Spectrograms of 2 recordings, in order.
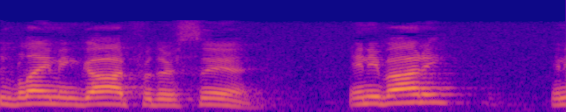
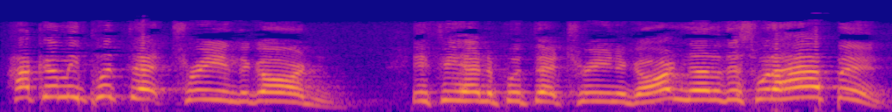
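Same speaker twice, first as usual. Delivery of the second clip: much higher, louder, indignant griping; mock the skeptic blaming God, pitched way up; unbeliever's complaint; 9 semitones higher, 6 dB louder than usual. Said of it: "this is one of the things I always hear".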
